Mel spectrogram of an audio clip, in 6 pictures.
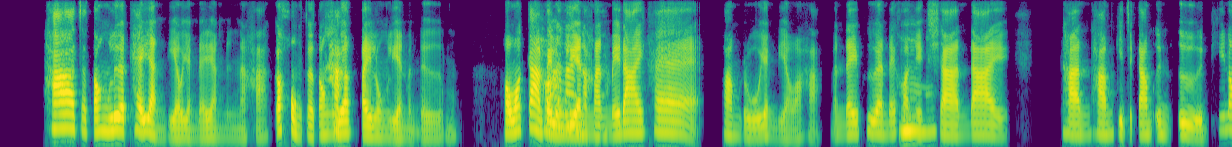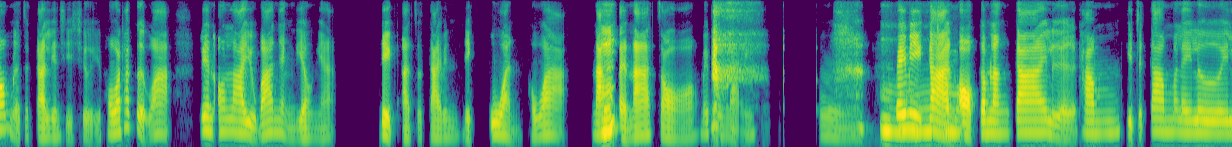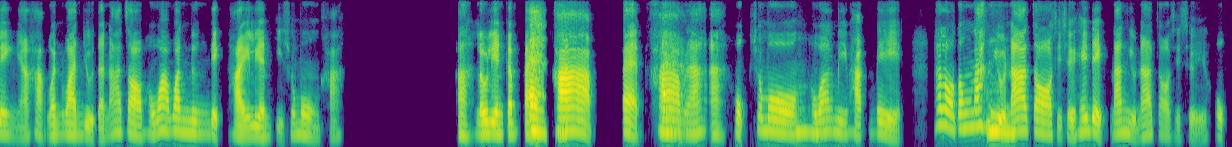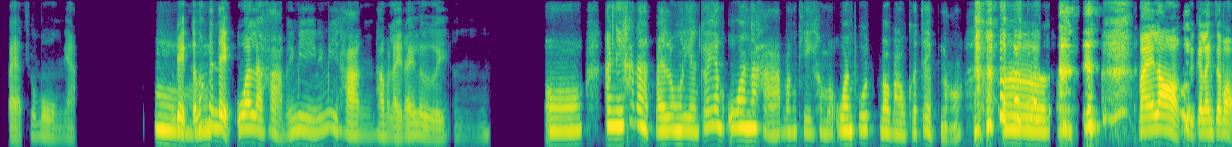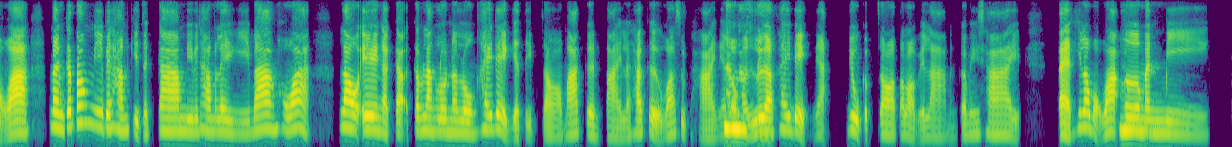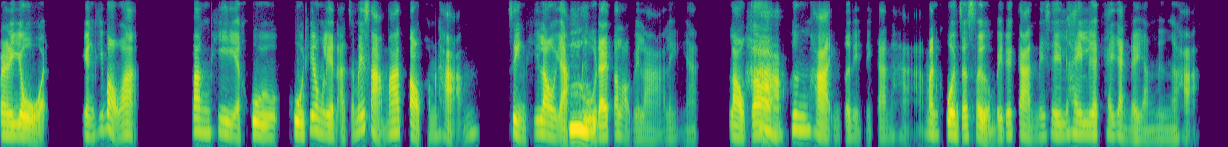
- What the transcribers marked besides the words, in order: chuckle; laugh; chuckle
- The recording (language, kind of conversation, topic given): Thai, podcast, การเรียนออนไลน์เปลี่ยนแปลงการศึกษาอย่างไรในมุมมองของคุณ?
